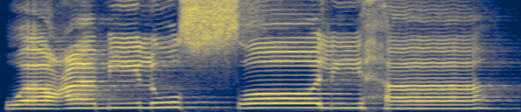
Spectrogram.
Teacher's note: Sebab shad berharokat fathah berdiri, maka dipanjangkan shadnya ini 2 harokat saja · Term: mad tabi'i muqaddar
